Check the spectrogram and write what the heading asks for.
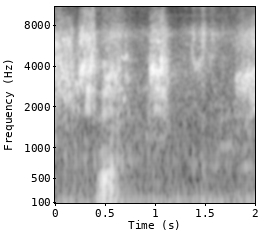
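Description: Birds calling in short, high-pitched bursts, with a brief human voice sound about half a second in.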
